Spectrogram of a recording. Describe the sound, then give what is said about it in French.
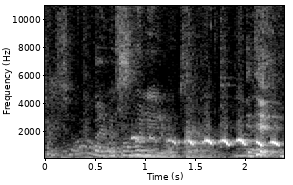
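After some brief talk, a voice makes about six quick, tiny chirping squeaks in a row, imitating a stifled, bird-like little sneeze, moderately loud. “Oui, ma fille, c'est un petit oiseau.”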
